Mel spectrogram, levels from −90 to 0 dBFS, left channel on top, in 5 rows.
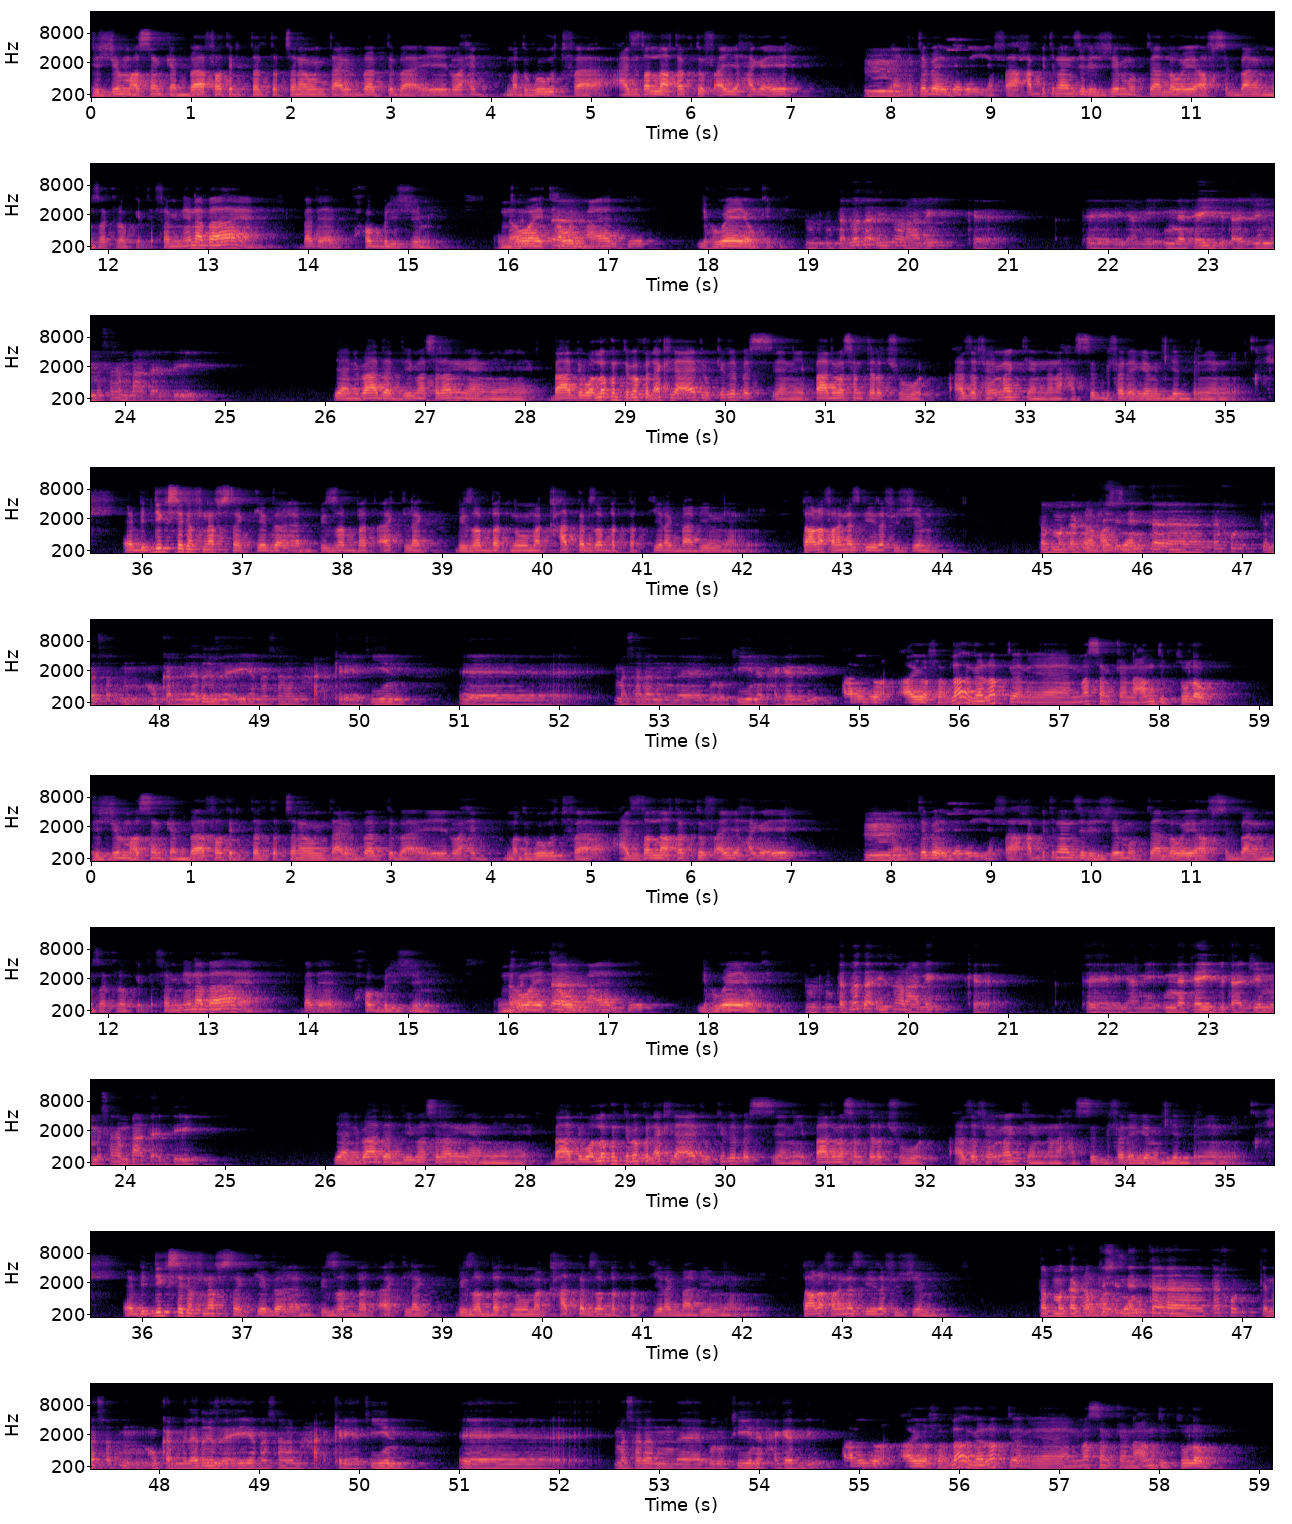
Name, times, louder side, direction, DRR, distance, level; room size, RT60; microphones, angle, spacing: voice 1, 0.0-7.0 8.0-13.6 14.0-15.3 15.9-17.4 17.9-18.6 26.1-32.0 32.3-35.2 35.4-38.8 39.1-40.8 41.1-42.2 42.6-43.9 45.4-46.0 54.8-58.5, left 1 dB, 20° left, 6 dB, 0.8 m, -31 dB
voice 2, 7.7-8.2 16.0-17.0 19.0-20.9 21.7-24.7 45.0-50.7 51.0-52.2 52.5-54.6, right 2 dB, 75° right, 4 dB, 1.4 m, -35 dB
14.5 x 5.0 x 7.9 m, 0.81 s
head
